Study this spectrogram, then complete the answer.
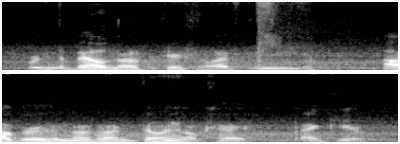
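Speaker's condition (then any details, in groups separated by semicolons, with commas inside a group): Parkinson's; speech impediment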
